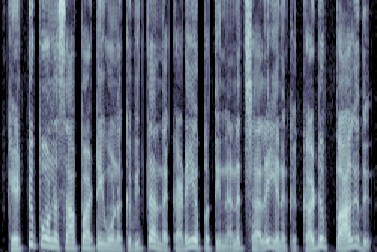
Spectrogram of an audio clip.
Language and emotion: Tamil, angry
